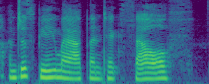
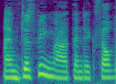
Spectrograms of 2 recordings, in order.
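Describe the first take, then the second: First: Gen Z voice, mock earnest; lightly voiced Gen Z quote; ironic zoomer. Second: Louder, faster Gen Z quote; a hint of a breezy Gen Z kid; ironic zoomer. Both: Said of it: "that's my Gen Z voice".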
